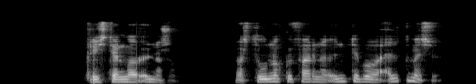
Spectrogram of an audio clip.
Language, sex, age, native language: Icelandic, male, 40-49, Icelandic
